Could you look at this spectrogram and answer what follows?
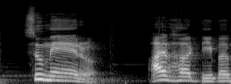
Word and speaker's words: Sumeru: So when you say the word, don't drag the su too much. Drag the meru as Sumeru.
